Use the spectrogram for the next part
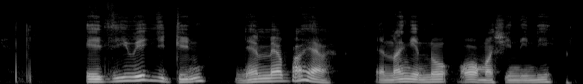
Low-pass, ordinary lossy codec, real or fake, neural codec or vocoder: none; none; fake; codec, 44.1 kHz, 3.4 kbps, Pupu-Codec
